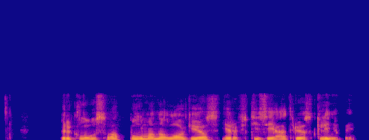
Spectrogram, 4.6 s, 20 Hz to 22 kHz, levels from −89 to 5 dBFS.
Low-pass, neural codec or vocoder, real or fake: 7.2 kHz; none; real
